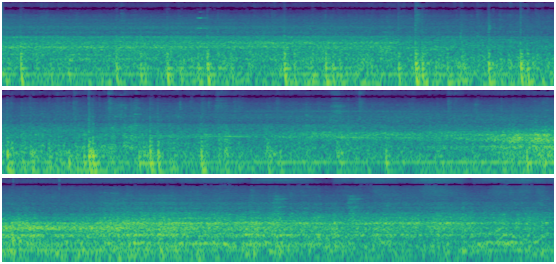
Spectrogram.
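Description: Hanshin Railway electric train running, heard from inside the car: a steady rumble with clicks of the wheels over the rails, growing louder about two-thirds of the way through.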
